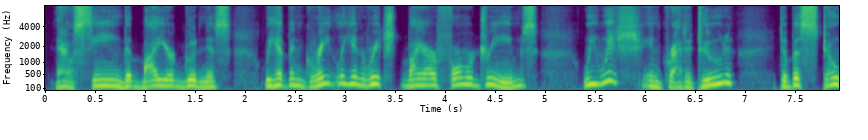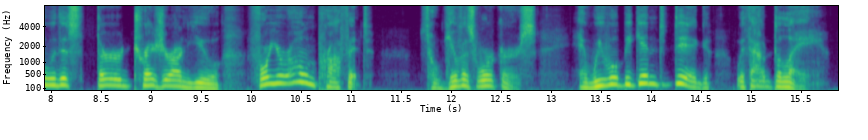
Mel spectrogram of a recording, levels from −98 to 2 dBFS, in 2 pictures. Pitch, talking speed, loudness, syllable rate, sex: 160 Hz, 160 wpm, -17 LUFS, 4.5 syllables/s, male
